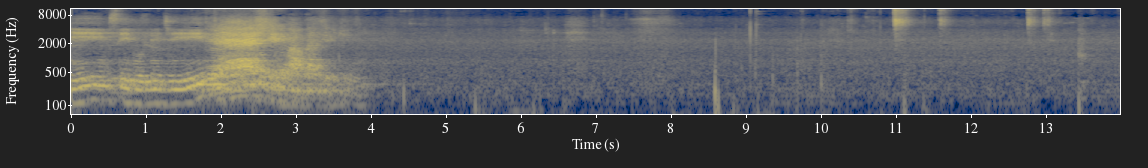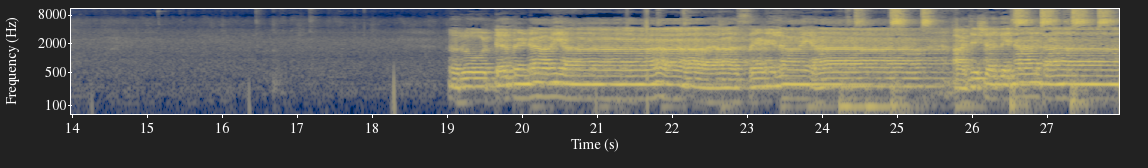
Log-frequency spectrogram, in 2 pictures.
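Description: A man sings into a microphone through a loudspeaker.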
